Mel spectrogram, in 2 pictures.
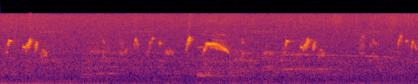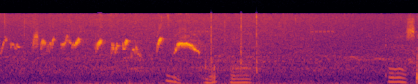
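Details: Red-whiskered bulbul singing as a decoy at a fighting trap, with a wild bird drawn into a territorial contest. Short whistled, arched phrases repeat quickly and overlap, with rising and falling notes and some lower chirps near the end.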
